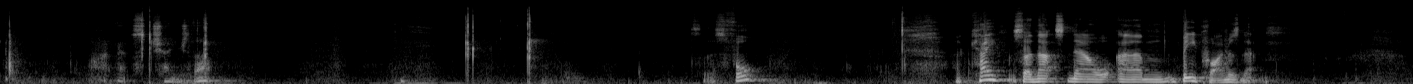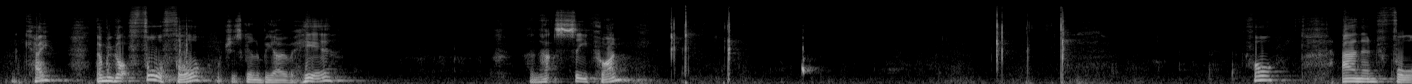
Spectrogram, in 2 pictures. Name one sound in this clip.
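A man talks calmly and explains, close by.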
